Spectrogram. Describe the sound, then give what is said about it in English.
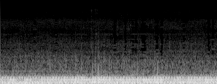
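A ferry engine running on a crossing in the Indian Ocean in the Maldives, a loud, steady, low-pitched drone with a rough mechanical rattle and no talk over it. “I'm currently sat on a ferry in the Indian Ocean. I'm in the Maldives right now.”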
